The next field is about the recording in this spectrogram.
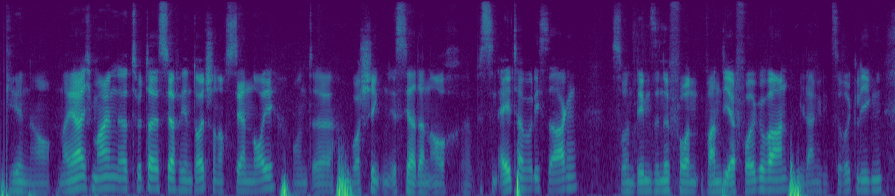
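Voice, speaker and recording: A man at medium pitch and moderate pace, with big swings in loudness. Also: fairly even intonation. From Hesse, near Marburg. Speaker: football fan, social media account runner. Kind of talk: casual chat.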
